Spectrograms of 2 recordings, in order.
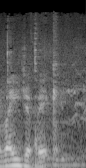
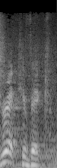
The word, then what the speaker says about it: Reykjavik: I can't even say Reykjavik. Possibly because it's Reykjavik. Yeah, there you go.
